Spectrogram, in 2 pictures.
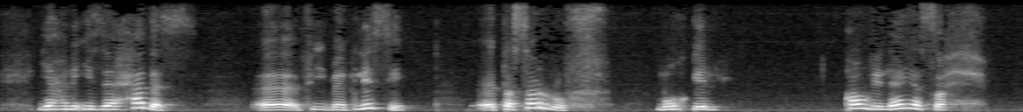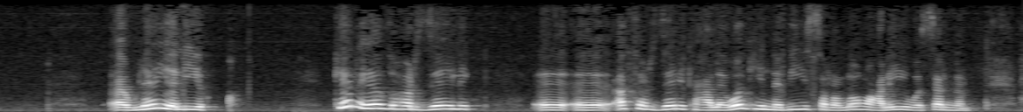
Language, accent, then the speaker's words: Arabic; Egypt; عامل زي عندنا في مصر يسموه البشكير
